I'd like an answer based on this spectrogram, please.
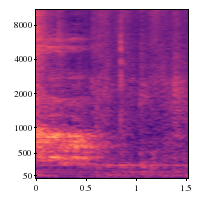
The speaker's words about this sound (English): Sorry for the barking.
